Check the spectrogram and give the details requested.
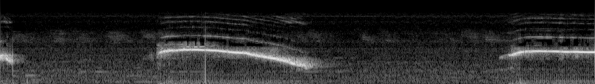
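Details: Pet grey parrot hatched 10 January 2000, imitating sounds: a long, loud, pure whistle that holds steady and then slides downward over about a second and a half, a pause, then another steady whistle.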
